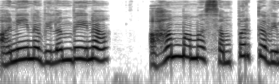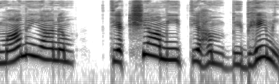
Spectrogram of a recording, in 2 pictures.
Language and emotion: Sanskrit, fearful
